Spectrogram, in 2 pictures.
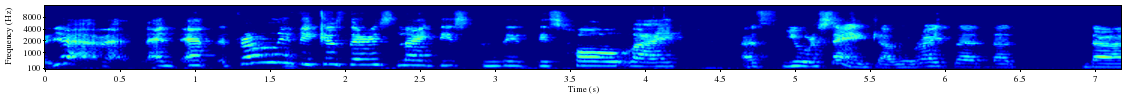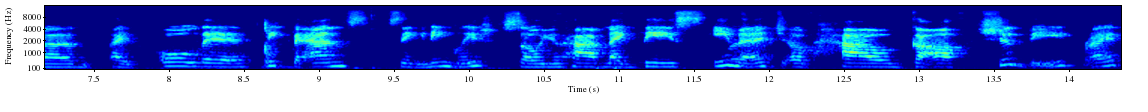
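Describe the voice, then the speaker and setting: A woman speaks at a medium pitch in a Chilean accent. Her pitch swings very widely at a fairly slow pace. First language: Spanish. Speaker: musician. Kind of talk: casual chat. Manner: halting.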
